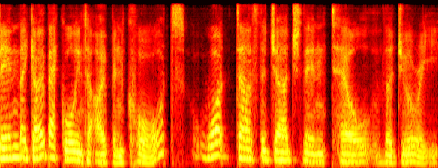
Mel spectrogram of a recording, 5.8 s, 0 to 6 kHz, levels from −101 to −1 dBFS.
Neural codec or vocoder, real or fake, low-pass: vocoder, 24 kHz, 100 mel bands, Vocos; fake; 5.4 kHz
